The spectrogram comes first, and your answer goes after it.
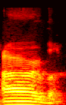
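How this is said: It is said with an American accent.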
